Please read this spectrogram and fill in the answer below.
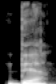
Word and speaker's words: det: When you see the letters ET in Norwegian, the T may be silent. And some examples of that are huset, det, uke.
